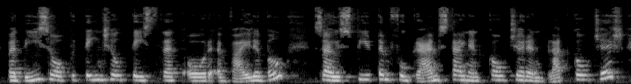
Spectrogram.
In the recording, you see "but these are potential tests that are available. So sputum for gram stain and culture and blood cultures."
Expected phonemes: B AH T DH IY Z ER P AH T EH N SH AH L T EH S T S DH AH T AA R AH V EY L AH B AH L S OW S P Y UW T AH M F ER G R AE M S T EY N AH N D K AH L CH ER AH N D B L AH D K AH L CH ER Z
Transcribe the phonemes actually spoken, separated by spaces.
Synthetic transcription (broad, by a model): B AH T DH IY S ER P AH T EH N SH AH L T EH S T S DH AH T AA R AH V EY L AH B AH L S OW S P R T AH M F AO G R AE M S T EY N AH N K AH L CH ER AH N B L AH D K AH L CH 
